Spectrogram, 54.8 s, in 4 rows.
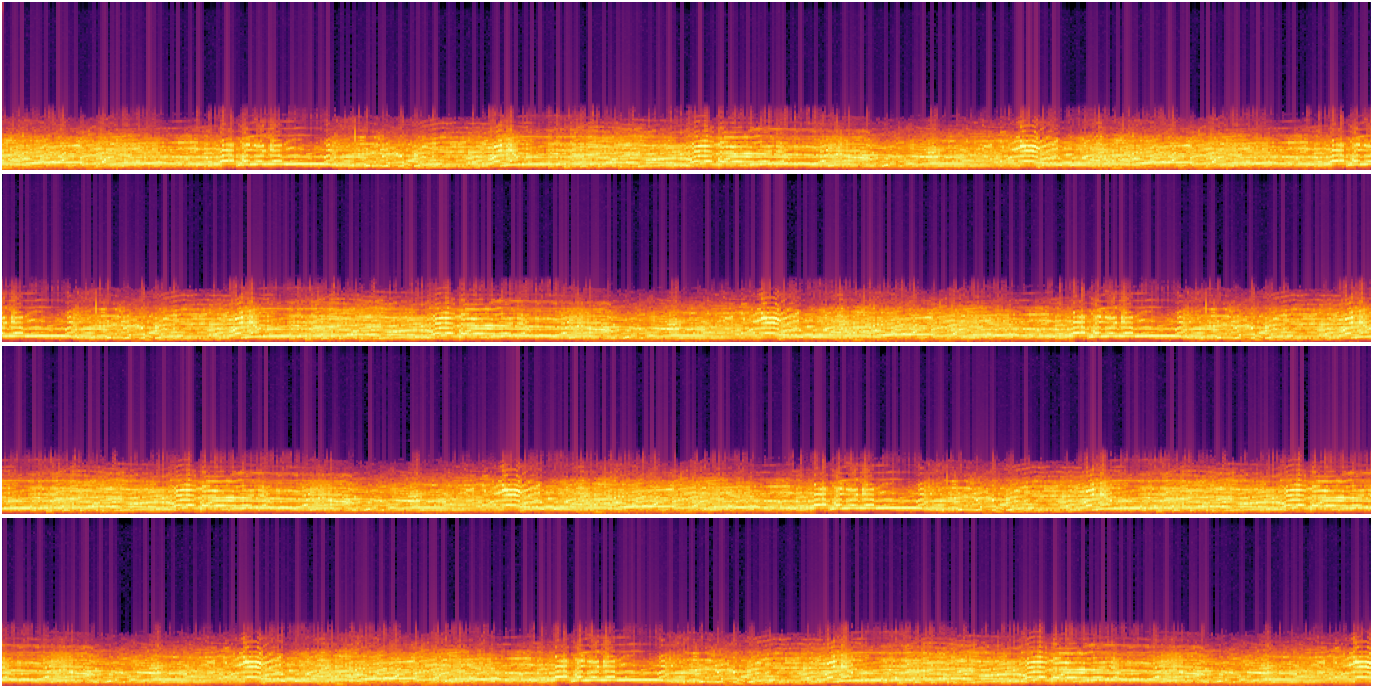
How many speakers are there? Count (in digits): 0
